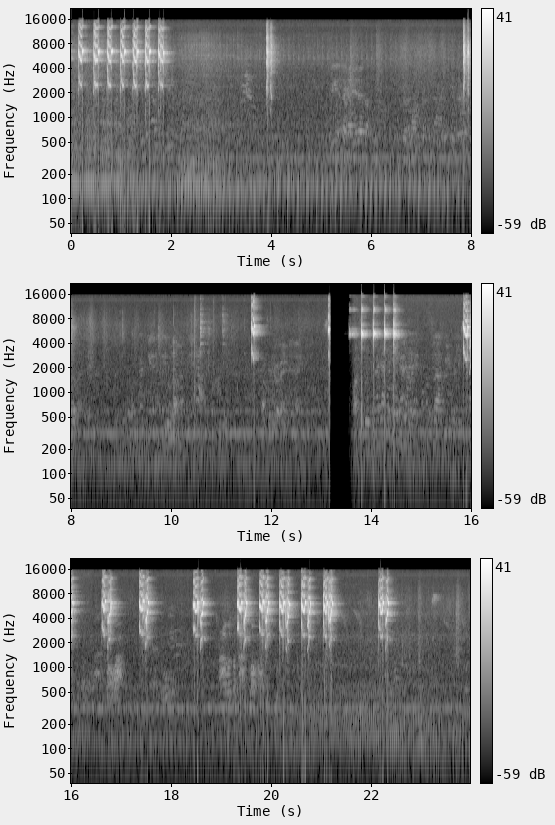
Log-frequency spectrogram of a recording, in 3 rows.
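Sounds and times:
lovebird giving shrill scratchy squeaks: 0.0 - 2.0, 3.4 - 4.2, 7.8 - 8.1, 11.6 - 11.9, 13.6 - 14.7, 15.8 - 17.8, 18.4 - 22.6.

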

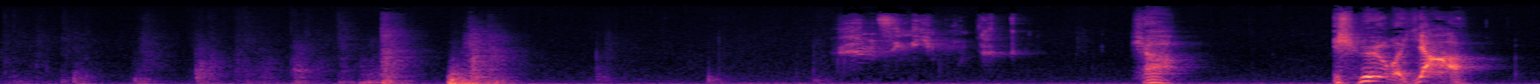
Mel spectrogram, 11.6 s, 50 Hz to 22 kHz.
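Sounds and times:
door being closed: 2.8 - 4.0
speech: 8.6 - 8.9, 10.1 - 11.1.

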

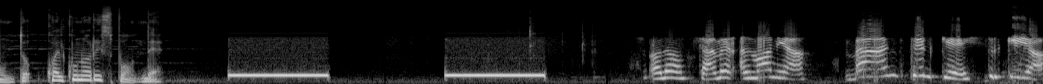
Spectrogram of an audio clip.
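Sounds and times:
speech: 0.0 - 1.7, 6.5 - 10.4
unanswered telephone ringing: 2.3 - 3.3, 4.4 - 5.5.

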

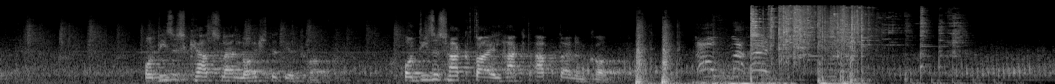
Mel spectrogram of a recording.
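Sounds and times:
speech: 1.4 - 3.4, 4.0 - 6.3, 7.1 - 7.8
scattered tinkling and clinking glass debris: 7.5 - 9.8
window glass shattering as a ladder rams through a window: 7.5 - 9.8.

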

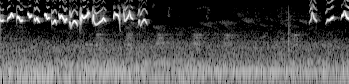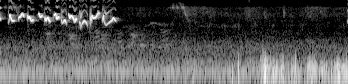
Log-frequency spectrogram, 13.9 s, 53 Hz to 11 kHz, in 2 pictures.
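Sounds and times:
ultramarine grosbeak singing in full force: 0.0 - 3.2, 6.1 - 9.4, 13.4 - 13.9.

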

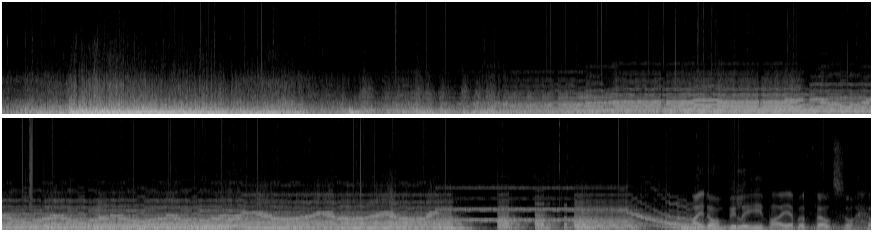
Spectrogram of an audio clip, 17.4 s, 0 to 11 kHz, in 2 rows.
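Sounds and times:
locomotive crashing into the back of a work train: 0.0 - 16.8
dramatic music: 3.1 - 16.7
speech: 16.5 - 17.3.

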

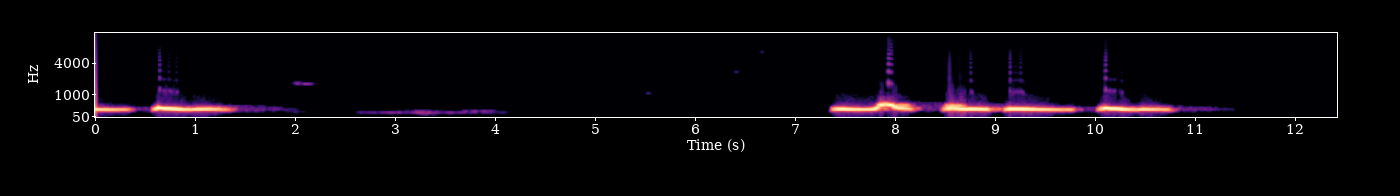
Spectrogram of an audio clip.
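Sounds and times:
pigeon cooing: 0.0 - 1.4, 7.4 - 10.8.

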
